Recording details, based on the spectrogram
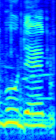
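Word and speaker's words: boudin: about the Budan and it's pronounced Budan right mhm cuz it looks like buen buan do I sound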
